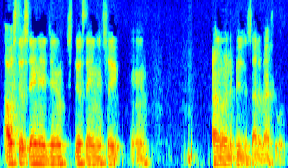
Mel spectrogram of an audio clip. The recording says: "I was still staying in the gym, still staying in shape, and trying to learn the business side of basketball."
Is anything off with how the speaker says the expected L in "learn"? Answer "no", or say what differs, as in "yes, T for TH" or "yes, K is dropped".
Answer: yes, N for L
